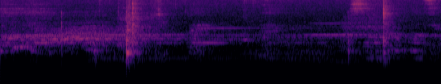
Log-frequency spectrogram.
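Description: Plastic clicks and knocks from a hand-blender chopper bowl being handled as its blade insert is lifted out and a spatula goes in: one sharp click about a second in and a softer one near the end.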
